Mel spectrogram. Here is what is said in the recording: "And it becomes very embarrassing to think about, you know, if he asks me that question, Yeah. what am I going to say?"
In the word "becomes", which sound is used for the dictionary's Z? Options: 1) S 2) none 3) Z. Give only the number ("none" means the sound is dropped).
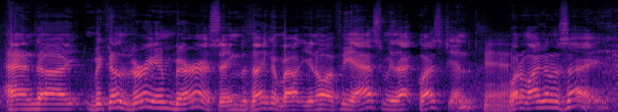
3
